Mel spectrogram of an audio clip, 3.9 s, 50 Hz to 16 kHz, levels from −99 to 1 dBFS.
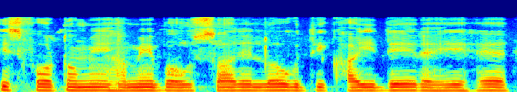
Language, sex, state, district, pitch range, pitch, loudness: Hindi, male, Uttar Pradesh, Shamli, 120-125 Hz, 125 Hz, -15 LUFS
